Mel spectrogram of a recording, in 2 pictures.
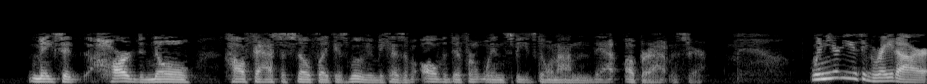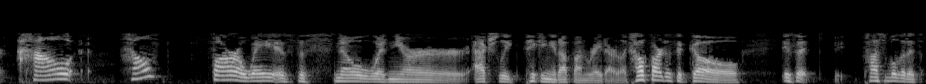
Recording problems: garbled, watery; badly; nothing above 4 kHz

